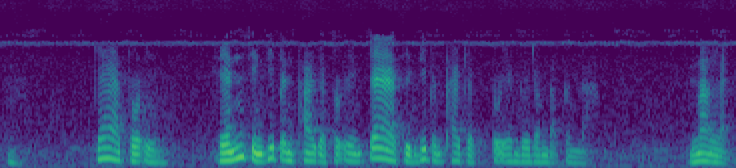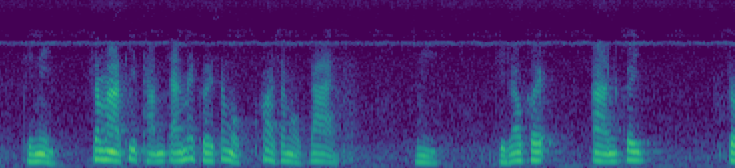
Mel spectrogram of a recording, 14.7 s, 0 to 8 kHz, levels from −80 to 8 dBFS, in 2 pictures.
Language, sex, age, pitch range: Thai, male, 60-79, 130-170 Hz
